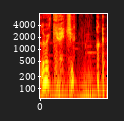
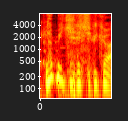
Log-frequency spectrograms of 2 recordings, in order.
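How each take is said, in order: First: It is said in a whisper. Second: It is said in a normal voice.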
